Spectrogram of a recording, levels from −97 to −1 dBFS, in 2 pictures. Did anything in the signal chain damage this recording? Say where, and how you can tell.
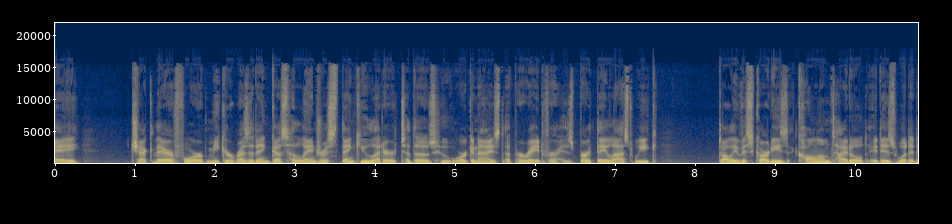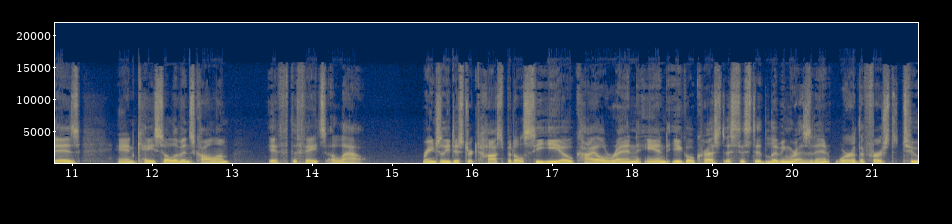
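Yes: gain pumping runs throughout the speech. The room noise sits about 44 dB below, and the gain swings roughly 5 dB, likely from excess input gain hitting a fast limiter.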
